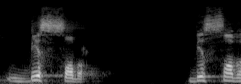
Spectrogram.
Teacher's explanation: والصاد ماذا؟ مفخمة، والباء مقلقلة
